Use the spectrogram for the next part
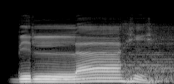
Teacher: Lam jalalah jatuh setelah harokat kasroh, jadi dibaca tipis. Billahi bukan billah.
